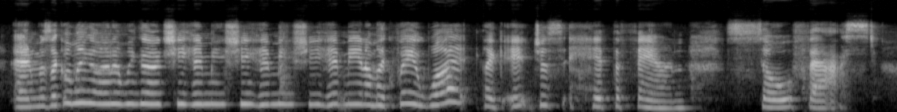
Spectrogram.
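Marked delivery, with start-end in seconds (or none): 0.7-3.6 put-on crocodile tears, high, fake-tearful voice. Retelling how a woman fell and accused the speaker of hitting her, imitating fake crying. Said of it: "started the fake tears".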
